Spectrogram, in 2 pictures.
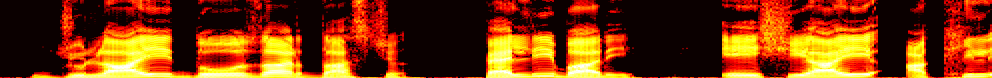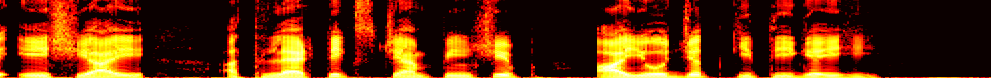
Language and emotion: Dogri, neutral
